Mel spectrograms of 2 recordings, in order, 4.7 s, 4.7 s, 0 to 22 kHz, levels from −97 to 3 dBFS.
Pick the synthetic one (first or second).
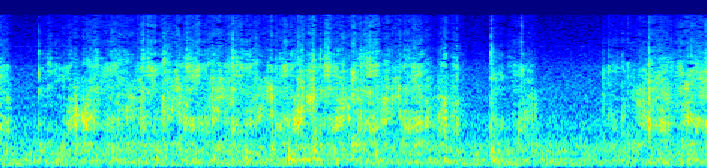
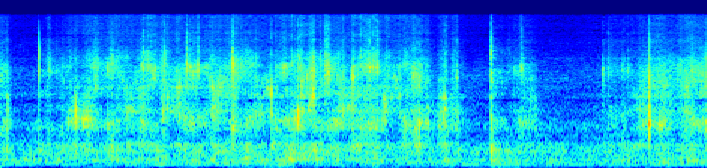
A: second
